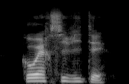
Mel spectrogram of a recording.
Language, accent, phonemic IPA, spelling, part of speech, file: French, France, /kɔ.ɛʁ.si.vi.te/, coercivité, noun, LL-Q150 (fra)-coercivité.wav
- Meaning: coercivity, coerciveness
